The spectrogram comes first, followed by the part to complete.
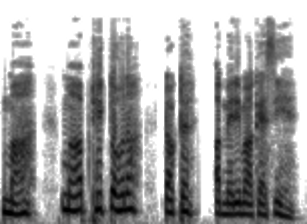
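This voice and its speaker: A devoted young man from a story cartoon, played by a woman, polite and grateful. The voice sits at a middle pitch for a woman and sounds earnest. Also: brisk, no room sound, studio quality, close to an everyday voice. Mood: anxious.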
